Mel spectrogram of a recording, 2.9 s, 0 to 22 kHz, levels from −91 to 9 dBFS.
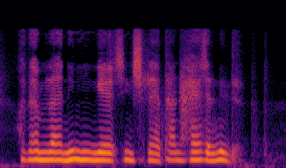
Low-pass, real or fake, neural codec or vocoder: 10.8 kHz; fake; codec, 16 kHz in and 24 kHz out, 0.4 kbps, LongCat-Audio-Codec, four codebook decoder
